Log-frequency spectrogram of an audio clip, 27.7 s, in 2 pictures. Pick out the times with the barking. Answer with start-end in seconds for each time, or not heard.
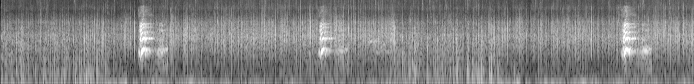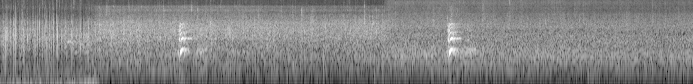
2.8-3.4, 6.3-7.0, 12.4-13.0, 17.4-18.0, 22.8-23.4.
